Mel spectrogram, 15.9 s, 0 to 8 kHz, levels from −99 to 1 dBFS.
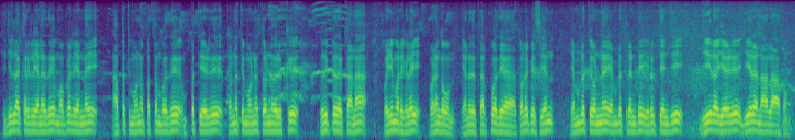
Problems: none marked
